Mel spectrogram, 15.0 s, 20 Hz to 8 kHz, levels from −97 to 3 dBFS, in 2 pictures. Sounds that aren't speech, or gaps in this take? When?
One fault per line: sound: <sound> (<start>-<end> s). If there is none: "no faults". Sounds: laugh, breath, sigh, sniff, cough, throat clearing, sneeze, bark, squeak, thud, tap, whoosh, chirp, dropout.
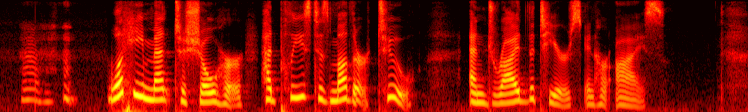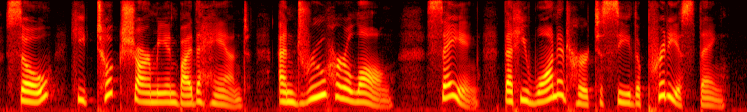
sound: laugh (0.2-0.8 s)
